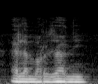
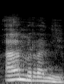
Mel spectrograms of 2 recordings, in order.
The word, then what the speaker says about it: El Amrani: d'écouter le professeur Aziz alamani ouais Amrani bon ou se prononce avec le R pour que ça fasse couleur locale tout à fait et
